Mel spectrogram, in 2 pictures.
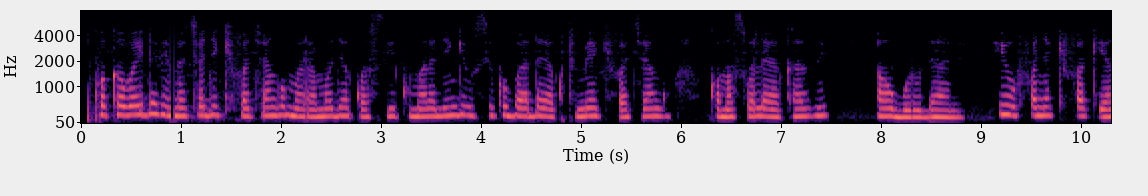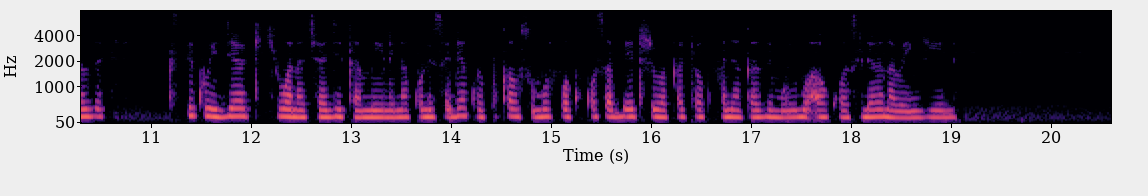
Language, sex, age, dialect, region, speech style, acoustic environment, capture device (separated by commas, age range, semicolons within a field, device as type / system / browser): Swahili, female, 18-24, Kenya - Mombasa, Kenya, happy, silence, mobile / Linux / Chrome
